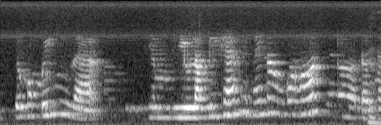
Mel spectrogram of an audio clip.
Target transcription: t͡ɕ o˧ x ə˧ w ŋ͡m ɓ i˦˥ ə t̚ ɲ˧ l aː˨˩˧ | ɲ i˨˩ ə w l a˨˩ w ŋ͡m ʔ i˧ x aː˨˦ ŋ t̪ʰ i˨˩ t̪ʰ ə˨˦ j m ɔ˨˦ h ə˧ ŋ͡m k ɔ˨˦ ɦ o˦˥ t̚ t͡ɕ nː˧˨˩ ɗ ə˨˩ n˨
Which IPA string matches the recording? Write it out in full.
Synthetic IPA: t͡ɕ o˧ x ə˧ w ŋ͡m ɓ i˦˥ ə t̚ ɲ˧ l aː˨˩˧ | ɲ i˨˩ ə w l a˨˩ w ŋ͡m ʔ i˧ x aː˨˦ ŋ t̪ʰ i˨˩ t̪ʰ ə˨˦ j n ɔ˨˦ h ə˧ ŋ͡m k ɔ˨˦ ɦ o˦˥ t̚ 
